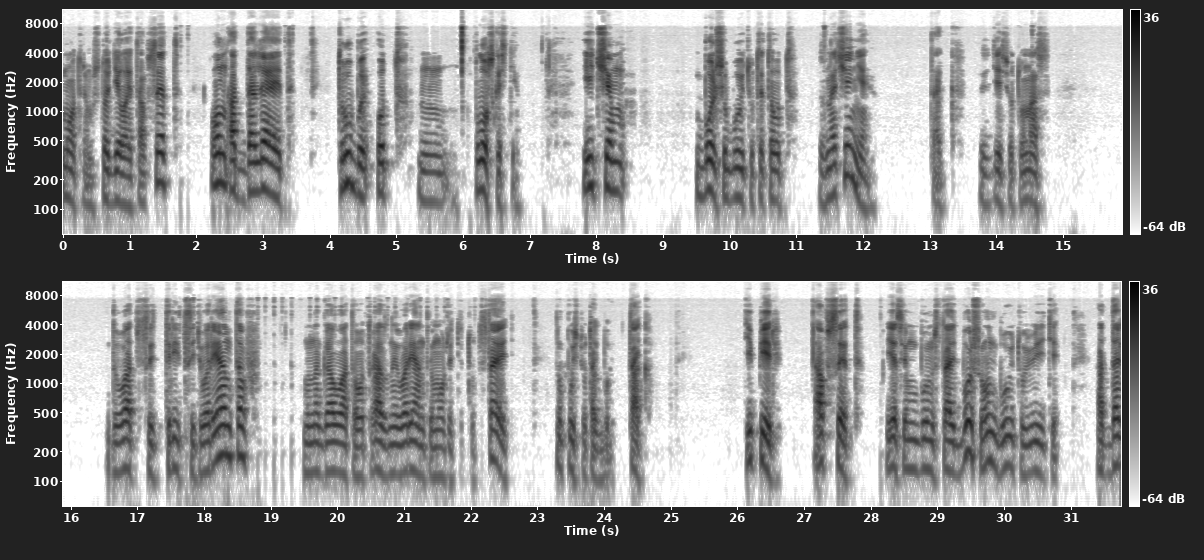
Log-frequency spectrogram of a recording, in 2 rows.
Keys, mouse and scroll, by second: 0.5 click, 1.6 click, 3.2 click, 6.1 middle click, 7.0 middle click, 11.3 click, 17.6 click, 18.7 click, 19.3 click, 19.9 click, 20.4 click, 20.7 click, 21.2 click, 21.8 click, 28.0 click.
